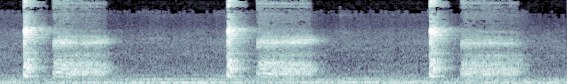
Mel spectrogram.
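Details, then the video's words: Tokay gecko calling from a wall, a female said to be calling a male, loud and eerie: three evenly spaced calls about two seconds apart, each a sharp click then a longer hoarse croak, low background hum throughout. "Suara Tokek Yang Keras Seram, Suara Tokek, Sound of Tokay Gecko, Tắc Kè, เสียงตุ๊กแก..ร้องน่ากลัว"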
